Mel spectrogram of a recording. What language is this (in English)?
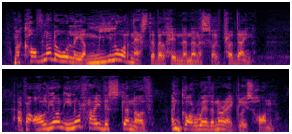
Welsh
